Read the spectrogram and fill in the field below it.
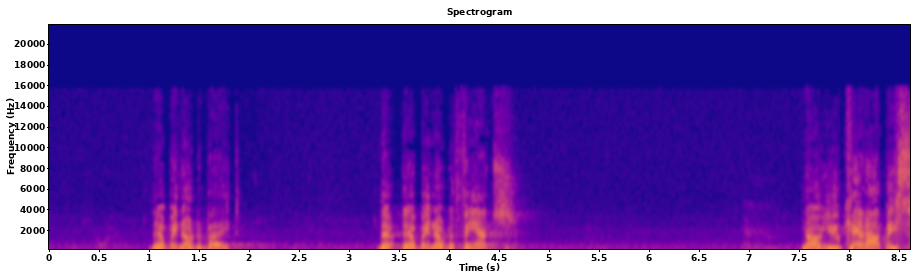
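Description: An elderly man speaks with animation through a microphone, in short bursts with pauses.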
